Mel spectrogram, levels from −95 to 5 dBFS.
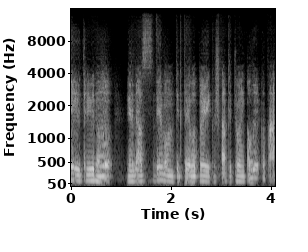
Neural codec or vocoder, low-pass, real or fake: codec, 44.1 kHz, 0.9 kbps, DAC; 14.4 kHz; fake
